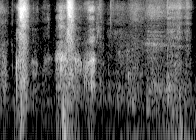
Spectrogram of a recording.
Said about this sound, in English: I'll let that dog in, I'll grab one and we can show it. Hold on. I know. Well, how come you're all wet? Is it raining again?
